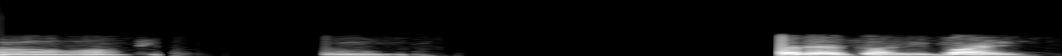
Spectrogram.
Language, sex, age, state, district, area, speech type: Telugu, male, 18-30, Andhra Pradesh, Chittoor, rural, conversation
